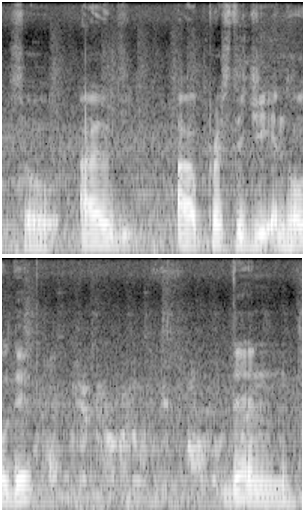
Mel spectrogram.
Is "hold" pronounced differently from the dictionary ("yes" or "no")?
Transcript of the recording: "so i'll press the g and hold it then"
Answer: no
